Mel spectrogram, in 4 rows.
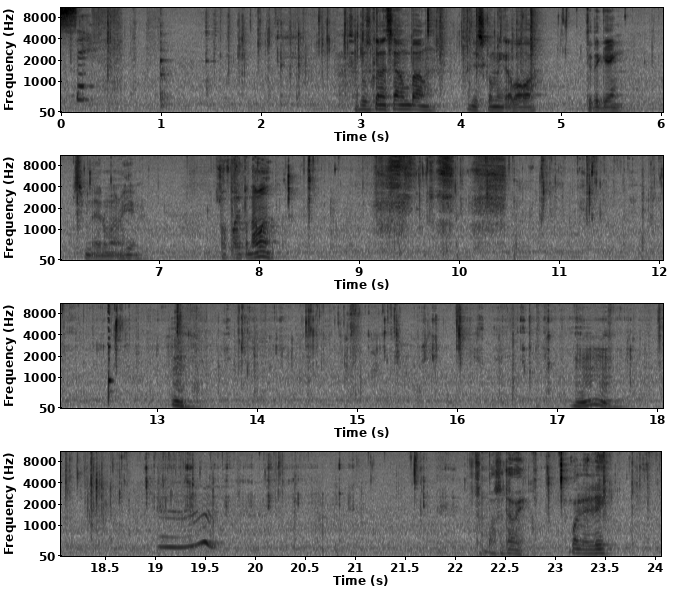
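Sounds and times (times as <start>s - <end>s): person chewing with wet clicks: 8.2s - 8.9s, 9.6s - 24.0s.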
